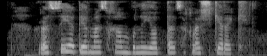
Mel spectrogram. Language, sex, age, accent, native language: Uzbek, female, 19-29, Samarqand, Uzbek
